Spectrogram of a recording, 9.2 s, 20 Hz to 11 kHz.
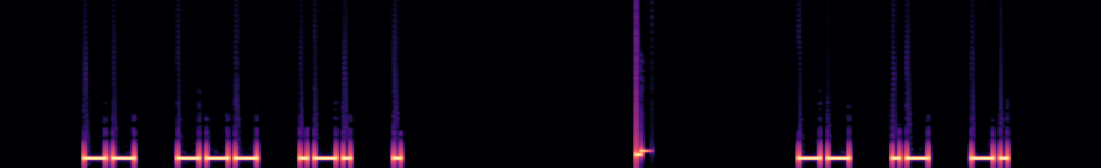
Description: Morse code, heard as a keyed tone, about 20 wpm, spaced as for 14 wpm, 700 Hz. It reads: MORE MAN
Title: 108 Lesson 18f - Letter m - Words 20wpm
